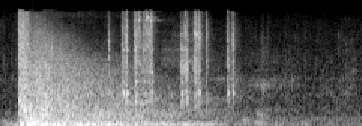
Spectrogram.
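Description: A rifle bolt clicks as it is worked.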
